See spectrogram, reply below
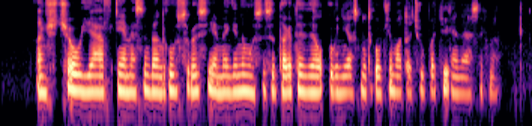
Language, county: Lithuanian, Vilnius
